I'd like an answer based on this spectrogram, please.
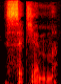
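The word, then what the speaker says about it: septième: repeat okay and then keep in mind that you don't pronounce this P okay setm all right repeat okay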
